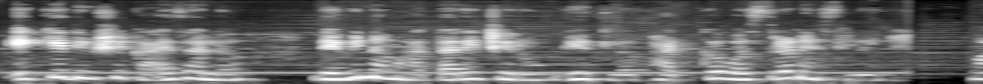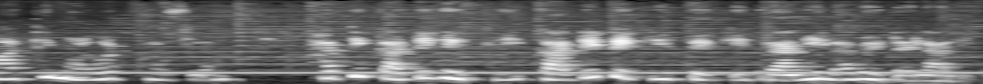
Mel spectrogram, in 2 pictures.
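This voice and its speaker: A woman narrating a devotional folk tale in a steady, plain-spoken way. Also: a little high, normal speed, highs cut off, faint music behind. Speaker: storyteller.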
